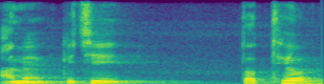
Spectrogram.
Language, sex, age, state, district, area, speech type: Odia, male, 30-45, Odisha, Kandhamal, rural, spontaneous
